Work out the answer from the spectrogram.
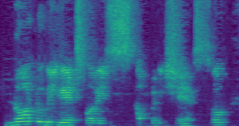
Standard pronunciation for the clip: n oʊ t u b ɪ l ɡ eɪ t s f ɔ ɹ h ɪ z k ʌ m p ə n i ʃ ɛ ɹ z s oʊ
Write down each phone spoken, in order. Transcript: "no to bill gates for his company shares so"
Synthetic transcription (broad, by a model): n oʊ t u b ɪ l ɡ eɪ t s f ɔ ɹ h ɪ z k ʌ m p ə n i ʃ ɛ ɹ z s oʊ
